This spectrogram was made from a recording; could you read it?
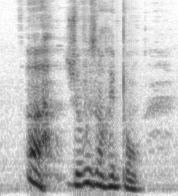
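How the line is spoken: Exclaiming with deep conviction. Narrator (French): s'écria-t-il avec l'accent d'un homme profondément convaincu

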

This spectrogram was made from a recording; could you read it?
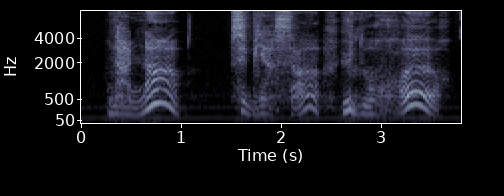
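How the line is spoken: Angry shout. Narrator (French): cria Madame Hugon qui se fâchait

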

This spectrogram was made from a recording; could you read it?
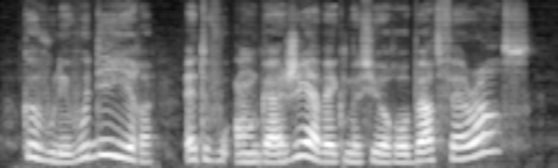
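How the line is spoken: Exclamation. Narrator (French): s'écria Elinor

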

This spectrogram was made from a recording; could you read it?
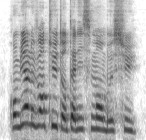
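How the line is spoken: Exclaimed. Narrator (French): s'écria Auriol

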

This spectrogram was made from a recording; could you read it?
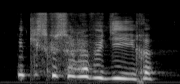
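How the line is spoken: Exclaiming. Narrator (French): s'écria Mélanie

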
